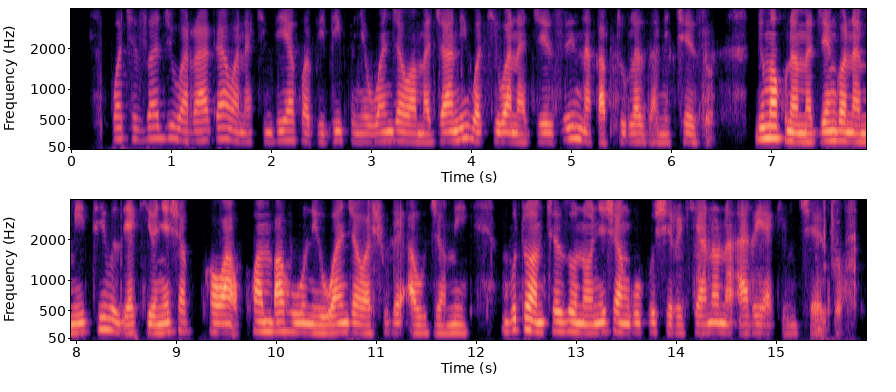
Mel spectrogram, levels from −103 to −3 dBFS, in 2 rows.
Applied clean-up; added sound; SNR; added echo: neural mask model Resemble Enhance denoiser.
